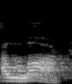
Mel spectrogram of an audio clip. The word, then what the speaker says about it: Allah: Real pronunciation of Allah is Allah. That is the case that you use, when you pronounce Allah, you touch your teeth with the your tongue with the teeth, with the uppercase teeth.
